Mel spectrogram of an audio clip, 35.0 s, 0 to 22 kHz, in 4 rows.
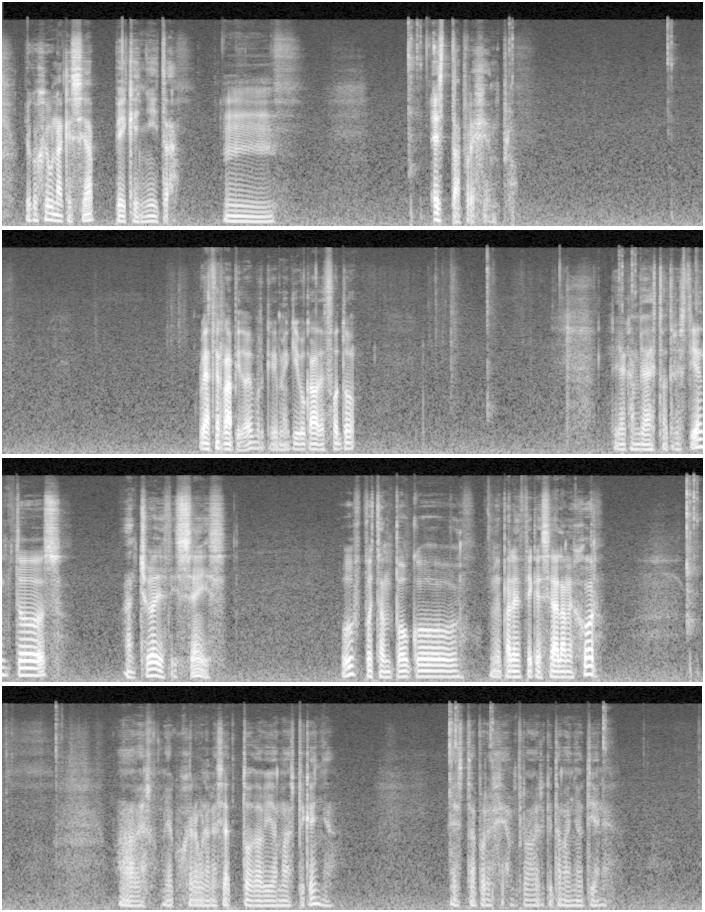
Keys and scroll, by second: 15.0 alt+super+i, 27.1 ctrl+alt+super+p, 27.9 super+w, 28.7 super+Tab.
